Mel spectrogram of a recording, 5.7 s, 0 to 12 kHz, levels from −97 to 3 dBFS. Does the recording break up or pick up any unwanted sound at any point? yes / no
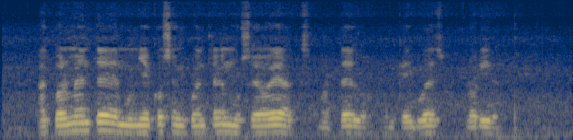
no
